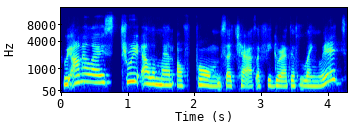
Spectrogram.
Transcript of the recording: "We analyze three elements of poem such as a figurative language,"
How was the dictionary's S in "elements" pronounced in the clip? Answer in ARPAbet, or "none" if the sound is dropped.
none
